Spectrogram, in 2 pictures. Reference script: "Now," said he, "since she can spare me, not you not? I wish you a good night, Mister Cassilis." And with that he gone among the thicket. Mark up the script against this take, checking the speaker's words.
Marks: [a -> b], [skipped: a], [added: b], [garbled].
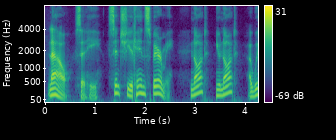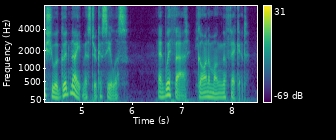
"Now," said he, "since she can spare me, not you not? I wish you a good night, Mister Cassilis." And with that he gone among the thicket.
